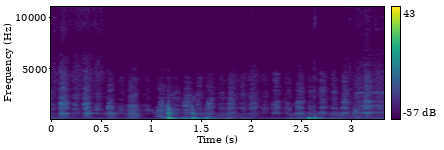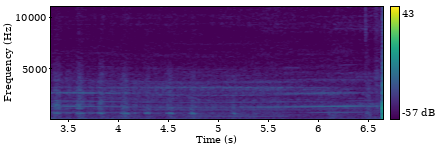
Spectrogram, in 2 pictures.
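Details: Pet dog panting rapidly while waiting for a tennis ball launcher to throw, quick rhythmic breaths with a few louder puffs, then a steady mechanical whine from the launcher rising slightly before a sharp thump at the end.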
